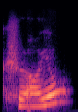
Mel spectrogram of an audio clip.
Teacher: sound is like a schwa in English. So unstressed one, and really the vowel doesn't have really clear sound.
